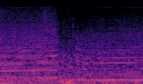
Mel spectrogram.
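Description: Racing-game car sliding sideways with a continuous tire squeal over a steady engine drone, a GTO or Quattro in Assetto Corsa, loud and close throughout without speech.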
